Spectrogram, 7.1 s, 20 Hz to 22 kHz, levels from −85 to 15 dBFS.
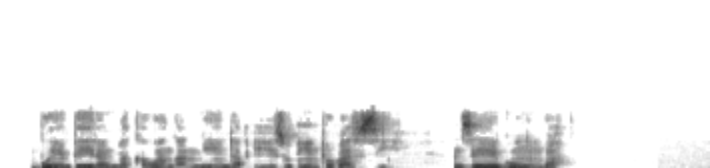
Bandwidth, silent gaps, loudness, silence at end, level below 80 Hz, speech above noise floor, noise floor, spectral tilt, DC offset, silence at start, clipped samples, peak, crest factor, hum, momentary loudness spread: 8 kHz; none; -18 LUFS; 1.5 s; -60 dBFS; 70 dB; -88 dBFS; -2.5 dB/octave; under 0.1%; 0.3 s; under 0.1%; 0 dBFS; 20 dB; none; 13 LU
